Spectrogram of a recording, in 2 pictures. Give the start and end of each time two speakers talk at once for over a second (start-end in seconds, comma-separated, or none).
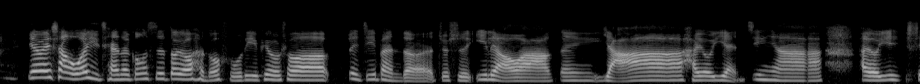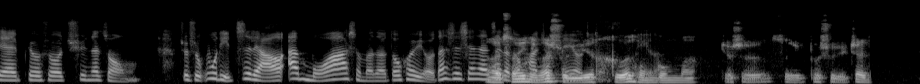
14.1-15.8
